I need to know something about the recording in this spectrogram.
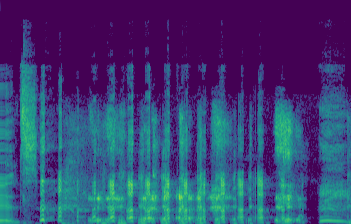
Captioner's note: laughter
